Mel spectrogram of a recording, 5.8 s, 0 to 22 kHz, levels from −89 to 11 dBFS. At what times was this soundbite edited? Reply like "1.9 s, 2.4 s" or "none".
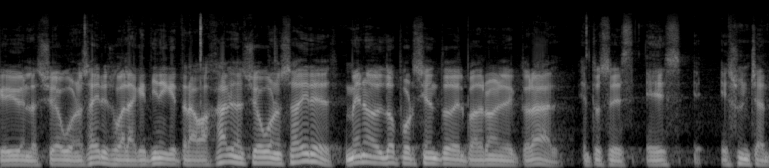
2.5 s, 4.2 s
